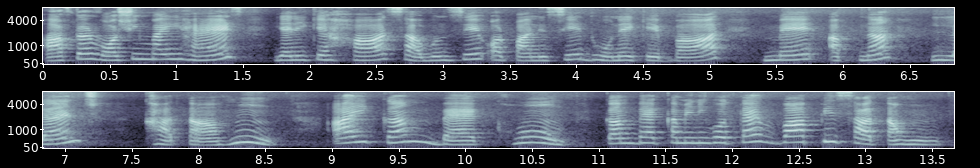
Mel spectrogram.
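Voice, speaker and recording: A woman teacher from Pakistan with a Pakistani accent, slowly reading a children's English textbook aloud and explaining each word. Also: on the high side, expressive, bright, forceful tone. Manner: addresses pupils as "beta". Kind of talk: slow textbook lesson with translation.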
